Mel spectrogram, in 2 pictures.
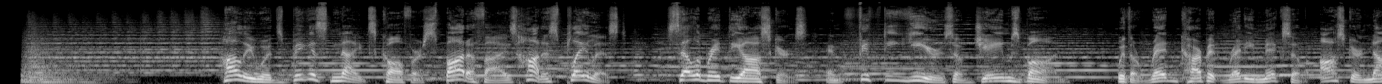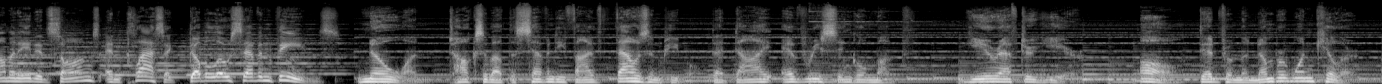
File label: Commercial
